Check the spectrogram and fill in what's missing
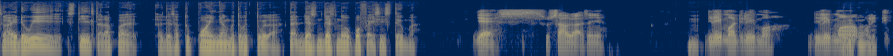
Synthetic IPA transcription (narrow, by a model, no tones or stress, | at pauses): soajdəwest̪ilt̪aʔ̚dapat̪̚ | adəsat̪upɔ̃j̃njaŋbət̪ʊlbət̪ʊlːa̰ht̪adɛsdɛsnopəfɛk̚sist̪ə̃mah | jɛsːusahɡa̰ʔsaɲə | dilemadilema | dilemamaɔlit̪ik̚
